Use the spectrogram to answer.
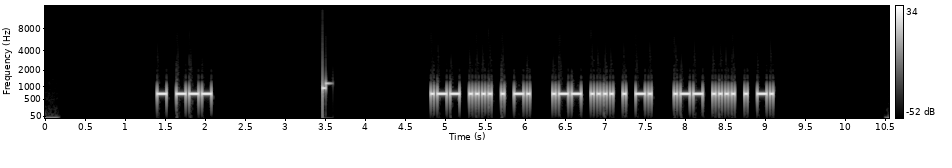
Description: Morse code, heard as a keyed tone, about 32 wpm, 700 Hz. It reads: TO WHEN WHEN WHEN
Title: Top 100 Words Repeated 30wpm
